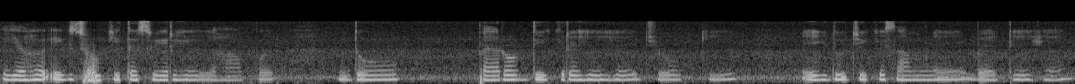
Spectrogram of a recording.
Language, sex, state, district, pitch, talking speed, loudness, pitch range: Hindi, female, Maharashtra, Chandrapur, 215 Hz, 115 wpm, -23 LUFS, 205-230 Hz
